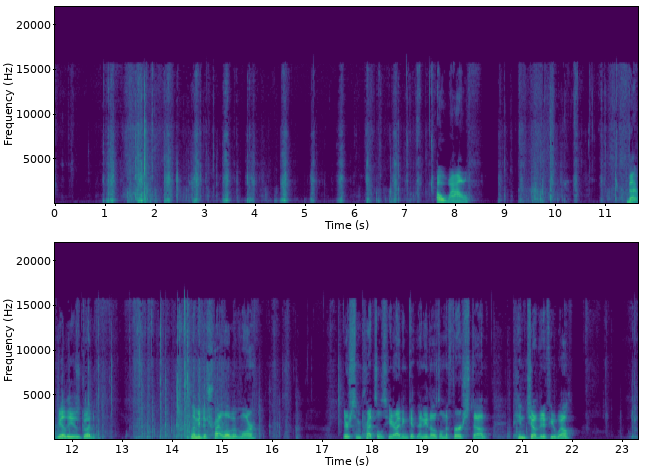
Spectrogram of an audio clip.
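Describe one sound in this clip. A plastic snack bag crinkles as it is handled.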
